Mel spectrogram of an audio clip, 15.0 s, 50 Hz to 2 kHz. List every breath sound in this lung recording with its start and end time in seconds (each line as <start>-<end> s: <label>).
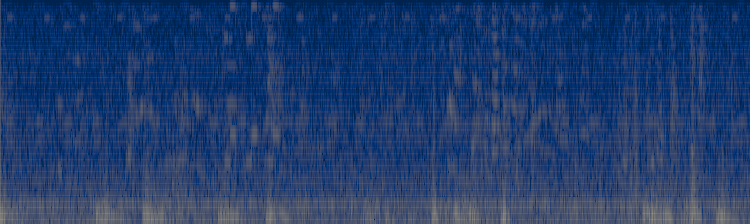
1.79-2.78 s: inhalation
2.79-3.88 s: exhalation
2.79-3.88 s: crackles
4.30-5.22 s: inhalation
5.20-6.07 s: wheeze
5.21-6.24 s: exhalation
7.13-8.03 s: inhalation
8.49-8.95 s: exhalation
8.49-8.95 s: crackles
8.95-9.96 s: inhalation
8.95-9.96 s: crackles
9.98-10.36 s: exhalation
12.78-13.19 s: crackles
12.79-13.21 s: inhalation
13.20-13.61 s: exhalation
13.20-13.61 s: crackles
13.64-14.26 s: inhalation
14.26-15.00 s: exhalation
14.26-15.00 s: crackles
